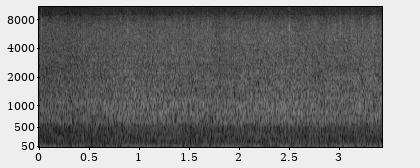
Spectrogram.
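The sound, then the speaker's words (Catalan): Steady rain pours down in a dense, continuous hiss, even and unbroken throughout, with no voices or other sounds standing out. “El Déu Inti, compadit, va ajuntar uns núvols i va fer ploure.”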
